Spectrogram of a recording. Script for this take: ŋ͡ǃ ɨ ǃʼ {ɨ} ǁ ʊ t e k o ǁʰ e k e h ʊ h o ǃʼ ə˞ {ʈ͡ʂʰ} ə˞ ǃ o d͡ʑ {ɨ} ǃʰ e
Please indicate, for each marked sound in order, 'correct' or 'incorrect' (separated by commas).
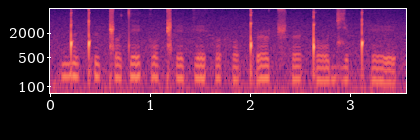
correct, correct, incorrect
